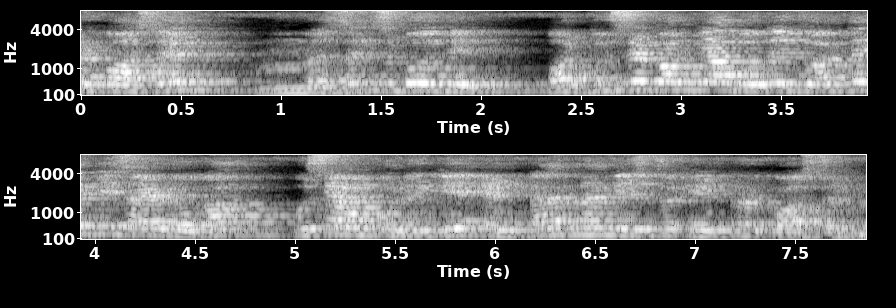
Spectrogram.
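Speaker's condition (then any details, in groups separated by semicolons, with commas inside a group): No condition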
